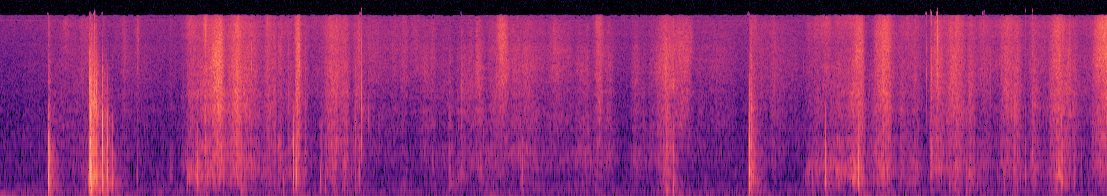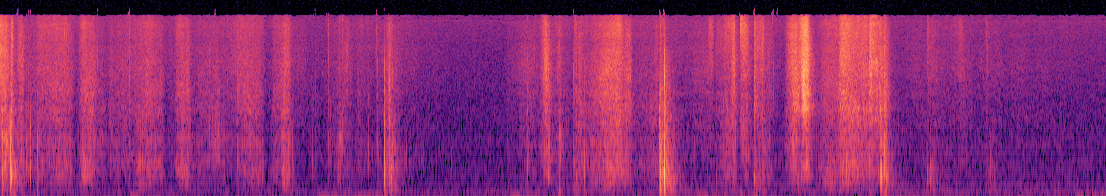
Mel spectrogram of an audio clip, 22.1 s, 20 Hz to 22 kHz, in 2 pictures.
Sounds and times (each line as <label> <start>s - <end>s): Putting sport shoes on/off on linoleum 0.5s - 3.7s
Putting sport shoes on/off on linoleum 7.5s - 15.2s
Putting sport shoes on/off on linoleum 16.4s - 20.1s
